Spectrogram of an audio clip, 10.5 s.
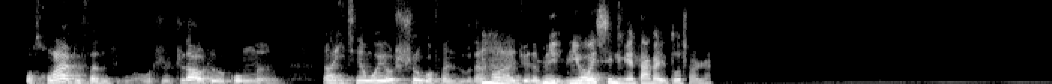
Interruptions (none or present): present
